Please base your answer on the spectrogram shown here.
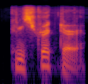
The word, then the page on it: constrictor: American English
